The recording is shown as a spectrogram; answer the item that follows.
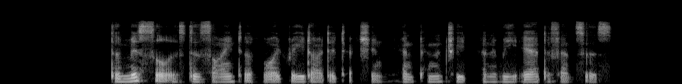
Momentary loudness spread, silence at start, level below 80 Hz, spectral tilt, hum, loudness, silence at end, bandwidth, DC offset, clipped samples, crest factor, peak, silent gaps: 11 LU; 1.1 s; -66 dBFS; -4 dB/octave; none; -27 LUFS; 0.7 s; 8.2 kHz; under 0.1%; under 0.1%; 22 dB; -6 dBFS; 4.67-4.77 s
